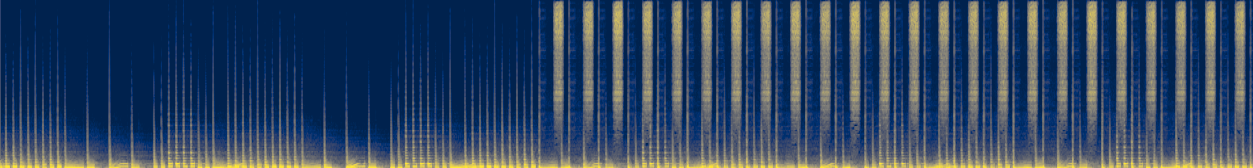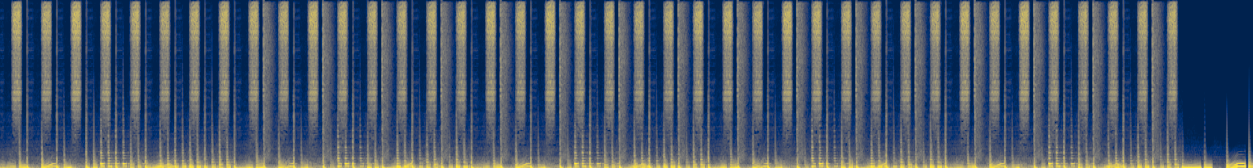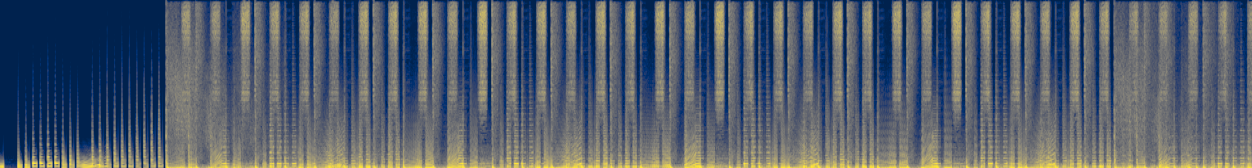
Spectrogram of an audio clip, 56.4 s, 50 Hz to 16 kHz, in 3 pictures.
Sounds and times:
Music: 0:00.0 - 0:56.3.

